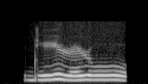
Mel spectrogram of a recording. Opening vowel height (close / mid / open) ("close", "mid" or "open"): mid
